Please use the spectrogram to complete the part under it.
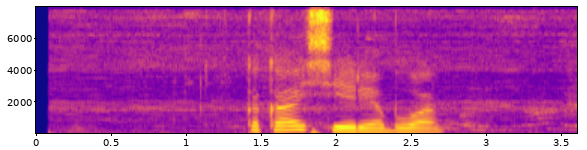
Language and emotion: Russian, neutral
